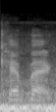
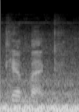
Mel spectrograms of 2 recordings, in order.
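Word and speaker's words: Québec: i started speaking french quebec not quebec but came back but that's how they say it so quebec where are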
